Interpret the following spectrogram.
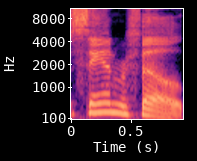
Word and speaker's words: San Rafael: But San Rafael, did I say it right that time? Rafael. But San Rafael, which Meghan says that's how people in California pronounce it.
